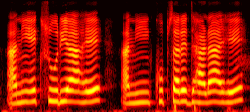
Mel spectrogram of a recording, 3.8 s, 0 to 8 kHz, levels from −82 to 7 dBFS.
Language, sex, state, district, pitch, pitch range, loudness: Marathi, female, Maharashtra, Aurangabad, 285 Hz, 270-300 Hz, -19 LUFS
